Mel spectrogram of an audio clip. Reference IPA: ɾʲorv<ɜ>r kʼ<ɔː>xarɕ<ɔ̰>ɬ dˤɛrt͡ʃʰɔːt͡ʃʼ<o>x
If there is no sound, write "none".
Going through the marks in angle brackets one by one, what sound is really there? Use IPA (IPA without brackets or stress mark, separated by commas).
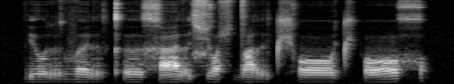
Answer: ɜ, əː, ɔ, ɔ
